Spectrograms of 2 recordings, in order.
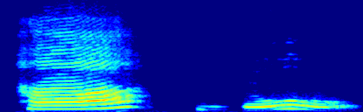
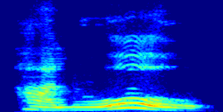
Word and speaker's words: Hallo: Hallo. Hallo. So it is somewhat pronounced like ha लो.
